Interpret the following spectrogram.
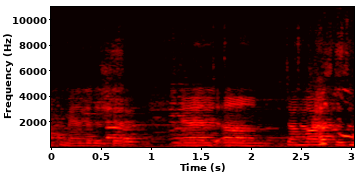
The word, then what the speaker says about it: Danglars: There's also a gentleman who works on the ship, whose name is Danglars, and I think that's how we're going to pronounce it, D-A-N-G-L-A-R-S, Danglars.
